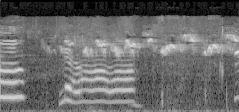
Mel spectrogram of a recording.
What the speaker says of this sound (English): The bird is great at singing. Yeah, that was a great tune.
